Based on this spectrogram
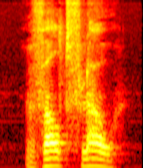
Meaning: inflection of flauwvallen: 1. second/third-person singular present indicative 2. plural imperative
- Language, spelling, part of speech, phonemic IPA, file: Dutch, valt flauw, verb, /ˈvɑlt ˈflɑu/, Nl-valt flauw.ogg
